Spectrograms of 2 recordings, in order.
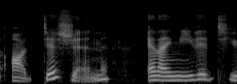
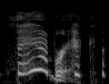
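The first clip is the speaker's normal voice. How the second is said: slow, higher mock Oklahoma drawl; southern accent; 8 semitones higher, much slower than usual. Retelling Linda's fabric claim, slow mock southern drawl. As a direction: stretch it out like Linda. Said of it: "She goes".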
